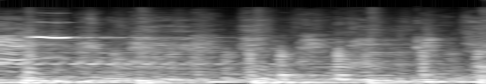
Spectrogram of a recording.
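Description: Live band playing an industrial rock song: a driving drum beat over a steady bass, with the vocals paused.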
